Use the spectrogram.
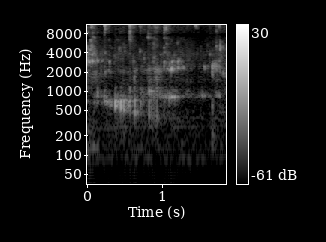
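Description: Water being poured or sipped: a brief, irregular burst of trickling, dripping liquid sounds lasting about two seconds, fairly quiet, with no voices.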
